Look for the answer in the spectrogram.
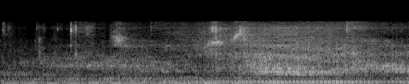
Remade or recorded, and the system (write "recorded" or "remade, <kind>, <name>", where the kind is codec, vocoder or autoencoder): remade, codec, DAC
